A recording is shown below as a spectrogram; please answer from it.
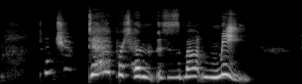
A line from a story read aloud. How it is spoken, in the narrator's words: she snapped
